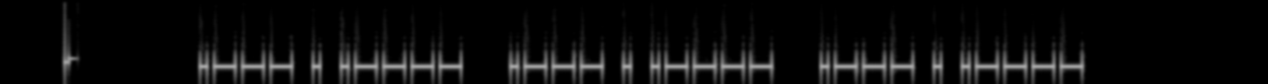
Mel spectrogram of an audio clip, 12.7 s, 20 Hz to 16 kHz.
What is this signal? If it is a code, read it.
Morse code, heard as a keyed tone, about 17 wpm, 700 Hz. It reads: JE1 JE1 JE1
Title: Callsign Prefixes for Top 25 DXCC - Repeated 3x - 17wpm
